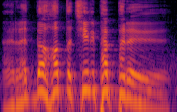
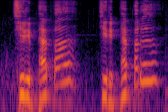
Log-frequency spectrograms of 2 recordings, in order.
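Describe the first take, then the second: First: Put-on slow, loud Japanese accent call. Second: Put-on higher questioning Japanese accent. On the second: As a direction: ask it twice in a Japanese accent. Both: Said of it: "Japanese they do pronounce the R".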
